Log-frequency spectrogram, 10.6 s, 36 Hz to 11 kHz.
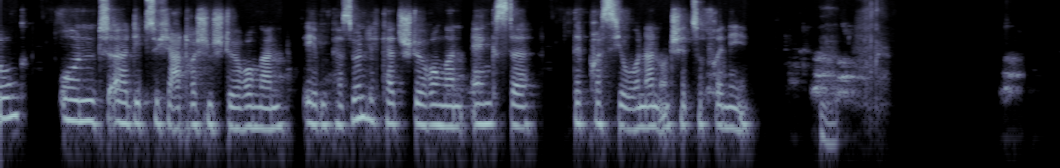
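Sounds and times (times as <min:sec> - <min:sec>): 
speech: 0:00.0 - 0:07.6, 0:08.2 - 0:08.8
dog barking outside: 0:07.9 - 0:08.7, 0:10.0 - 0:10.4.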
